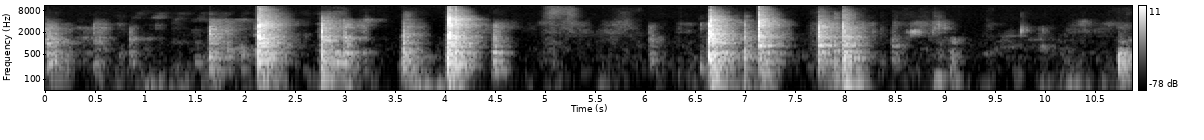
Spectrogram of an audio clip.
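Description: Wooden panels of a small plywood tunnel model knocking and thudding as they are fitted and pressed together, about a dozen sharp knocks in two irregular clusters with a pause of a couple of seconds between them.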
